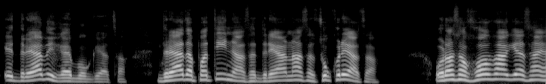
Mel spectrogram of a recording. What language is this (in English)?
Northern Hindko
